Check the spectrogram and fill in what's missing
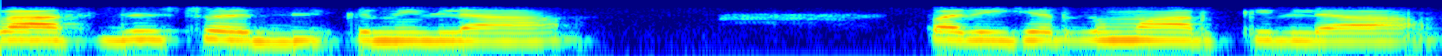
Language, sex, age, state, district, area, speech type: Malayalam, female, 18-30, Kerala, Malappuram, rural, conversation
